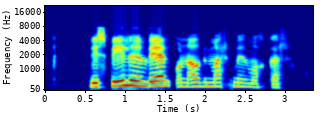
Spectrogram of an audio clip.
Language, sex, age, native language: Icelandic, female, 50-59, Icelandic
